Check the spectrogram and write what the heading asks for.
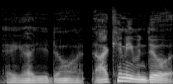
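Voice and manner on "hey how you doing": low, one-note monotone kept dead level. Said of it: "It was one note".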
